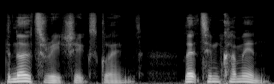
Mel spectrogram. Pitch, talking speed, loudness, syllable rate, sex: 105 Hz, 175 wpm, -20 LUFS, 5.5 syllables/s, male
